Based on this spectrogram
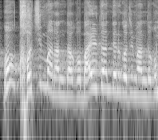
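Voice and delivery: high-pitched accusation; acted-out mom telling off; scolding mother. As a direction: accuse the child of lying. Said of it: "막 말을 해요".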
